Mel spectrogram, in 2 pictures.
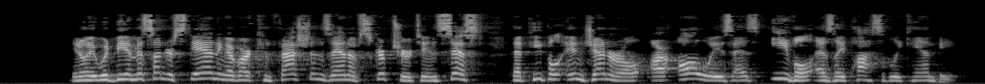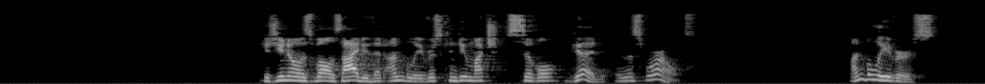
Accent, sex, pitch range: American, male, 145-210 Hz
